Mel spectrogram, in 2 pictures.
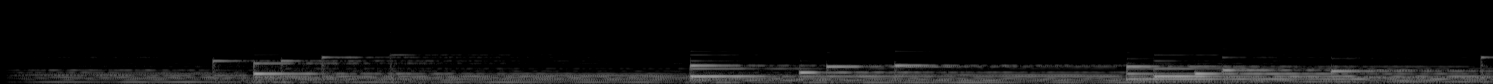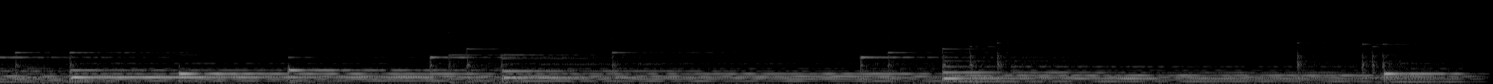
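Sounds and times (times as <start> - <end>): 
piano ringtone music: 2.1 - 29.7.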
